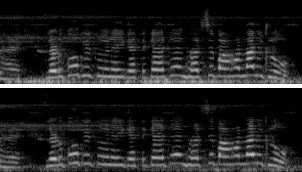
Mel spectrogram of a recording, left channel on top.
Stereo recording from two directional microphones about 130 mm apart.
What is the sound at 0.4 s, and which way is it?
A woman's voice, 15° right (ahead or behind).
